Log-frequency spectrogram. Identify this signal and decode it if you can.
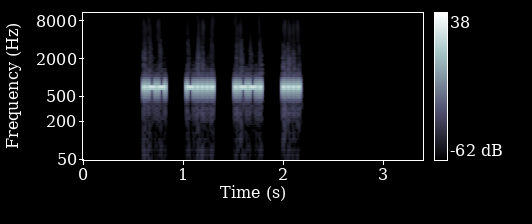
Morse code, heard as a keyed tone, about 53 wpm, spaced as for 29 wpm, 700 Hz. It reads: W6PH
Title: USA Call Signs - 4 Characters - 3x Character Spacing - 50wpm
